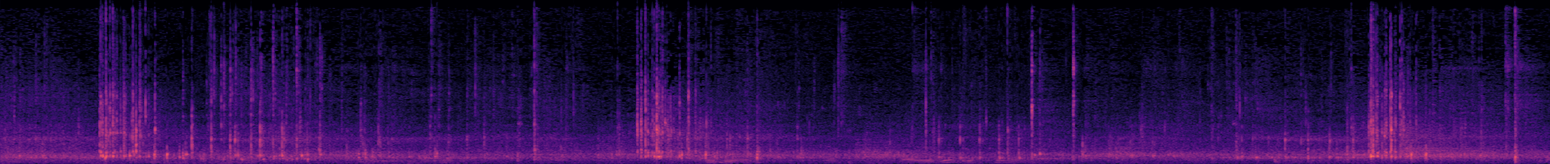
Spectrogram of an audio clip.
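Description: Dice rattle and tumble across a board.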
